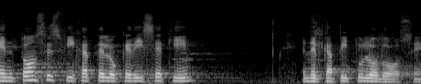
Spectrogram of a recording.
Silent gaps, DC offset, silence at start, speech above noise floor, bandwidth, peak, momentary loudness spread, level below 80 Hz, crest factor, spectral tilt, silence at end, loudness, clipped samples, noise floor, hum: none; under 0.1%; 0 s; 36 dB; 11.5 kHz; -4 dBFS; 6 LU; -52 dBFS; 18 dB; -7 dB/octave; 0 s; -21 LUFS; under 0.1%; -57 dBFS; none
